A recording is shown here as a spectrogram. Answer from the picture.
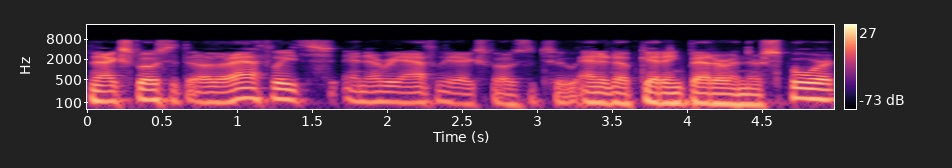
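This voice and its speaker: A man speaks at a very fast pace. His pitch sits fairly low, and his intonation stays fairly even. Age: 60s. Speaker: inventor of balance training system. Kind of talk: casual interview.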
